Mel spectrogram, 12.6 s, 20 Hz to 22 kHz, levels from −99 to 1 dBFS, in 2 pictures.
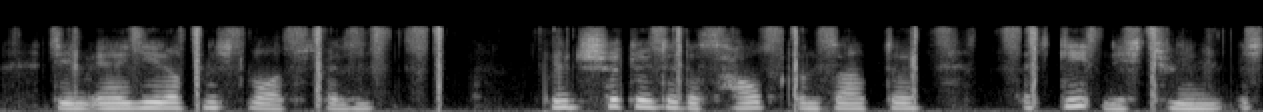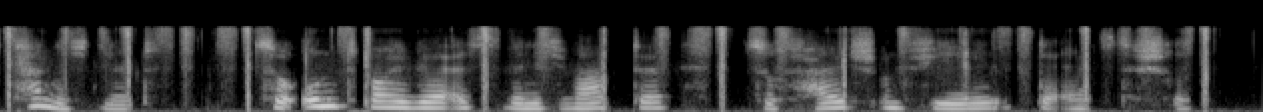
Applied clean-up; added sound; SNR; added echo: neural diffusion model UNIVERSE++.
